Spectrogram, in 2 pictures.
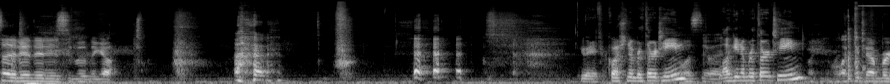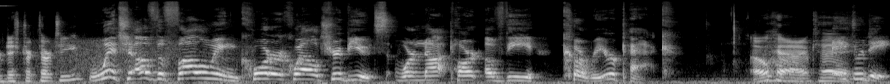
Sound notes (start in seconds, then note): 2.1 air whooshing; 4.6 laughing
